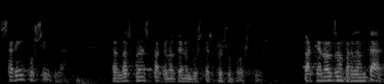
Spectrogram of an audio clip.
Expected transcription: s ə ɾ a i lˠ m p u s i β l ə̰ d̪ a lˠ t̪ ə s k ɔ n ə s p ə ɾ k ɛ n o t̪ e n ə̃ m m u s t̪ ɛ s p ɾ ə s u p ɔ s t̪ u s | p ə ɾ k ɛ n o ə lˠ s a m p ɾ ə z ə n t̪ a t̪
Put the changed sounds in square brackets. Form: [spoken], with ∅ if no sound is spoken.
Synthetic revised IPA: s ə ɾ a i [∅] m p u s i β l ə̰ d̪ a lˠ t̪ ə s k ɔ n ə s p ə ɾ k ɛ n o t̪ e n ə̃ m [b] u s t̪ ɛ s p ɾ ə s u p ɔ s t̪ u s | p ə ɾ k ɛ n o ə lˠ [z] a m p ɾ ə z ə n t̪ a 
